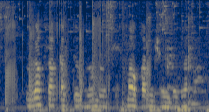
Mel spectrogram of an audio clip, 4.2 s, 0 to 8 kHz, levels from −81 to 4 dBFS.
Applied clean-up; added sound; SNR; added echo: none; Fart + Wind chime; 11 dB; none.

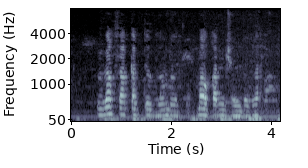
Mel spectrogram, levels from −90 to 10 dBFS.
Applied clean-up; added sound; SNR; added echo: none; none; none; none.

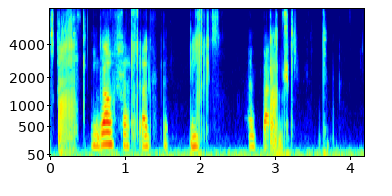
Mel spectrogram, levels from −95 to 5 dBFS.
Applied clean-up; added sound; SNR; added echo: neural diffusion model UNIVERSE++.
